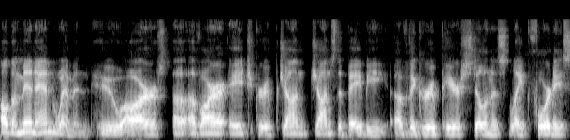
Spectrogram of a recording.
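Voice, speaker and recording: In an ordinary speaking voice, a man speaks at a fairly slow pace with hardly any pauses and fairly even intonation over a quiet background. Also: fairly low pitch for a man. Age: 60s. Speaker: racing team co-founder and business executive. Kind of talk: radio interview.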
